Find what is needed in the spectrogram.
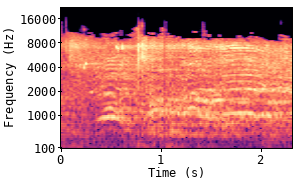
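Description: Volleyballs being hit and bouncing on a hardwood gym floor, with a sharp smack a little under a second in.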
